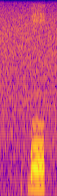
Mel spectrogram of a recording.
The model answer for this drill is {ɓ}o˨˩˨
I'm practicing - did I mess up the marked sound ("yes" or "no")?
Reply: no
